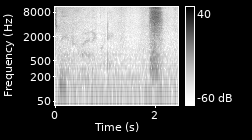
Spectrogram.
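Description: A man whispering the end of a quiet prayer close to the microphone, the priest's low-voiced prayer at the washing of hands ("cleanse me"), then faint murmuring. Near the end comes a short, loud, breathy rush of noise.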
